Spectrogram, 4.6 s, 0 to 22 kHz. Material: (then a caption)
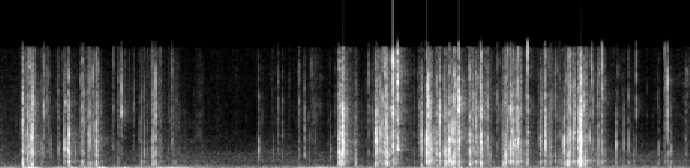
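Plastic. Fingertips twist the layers of a small hollow plastic 3x3 Rubik's cube with stickers, producing bursts of bright, crisp plastic clicks and rattles. The clicks come in quick clusters with short pauses between them, and each one dies away almost instantly.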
